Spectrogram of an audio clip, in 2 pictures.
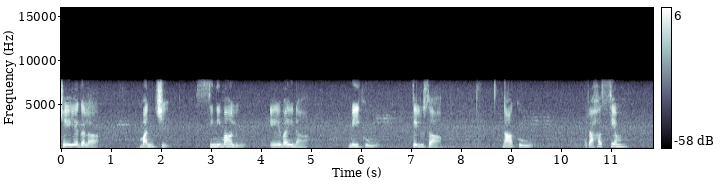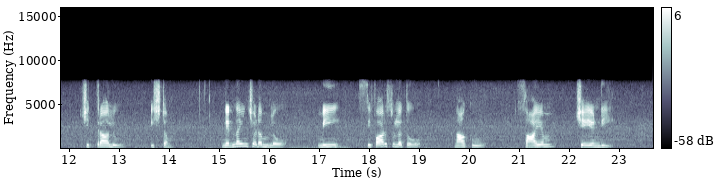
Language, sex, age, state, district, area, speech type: Telugu, female, 45-60, Andhra Pradesh, Eluru, urban, read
